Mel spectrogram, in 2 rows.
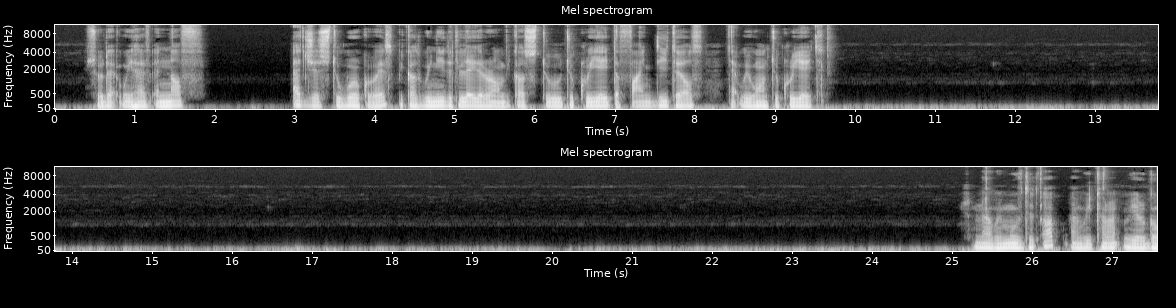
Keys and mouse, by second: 1.1 shift+middle click, 1.9 ctrl+middle click, 6.3 Tab, 7.3 ctrl+middle click, 9.4 Tab, 10.4 shift+middle click, 11.2 ctrl+middle click, 12.1 s, 15.5 shift+middle click, 16.2 ctrl+middle click, 16.9 shift+middle click, 20.5 click, 22.1 shift+z, 23.8 click, 26.3 shift+middle click, 27.2 ctrl+middle click.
